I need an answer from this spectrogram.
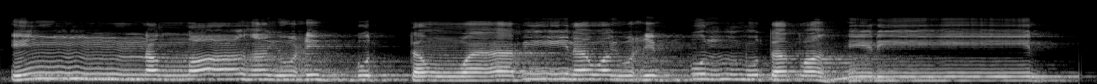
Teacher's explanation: نون کے اندر غنہ کریں گے اور اللہ کے لام کو منہ بھر کے پڑھیں گے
